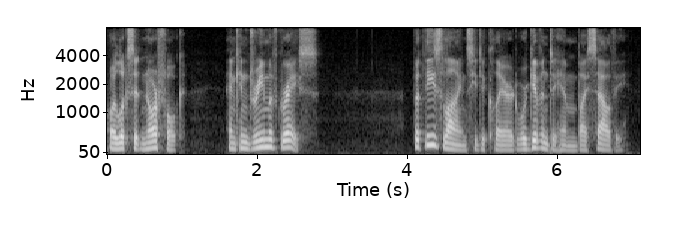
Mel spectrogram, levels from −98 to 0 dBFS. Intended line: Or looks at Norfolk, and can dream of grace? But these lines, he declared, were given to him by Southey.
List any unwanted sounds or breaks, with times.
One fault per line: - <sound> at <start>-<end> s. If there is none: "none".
none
